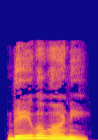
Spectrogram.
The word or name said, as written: ದೈವವಾಣಿ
